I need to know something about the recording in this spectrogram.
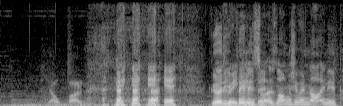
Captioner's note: everyone laughs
